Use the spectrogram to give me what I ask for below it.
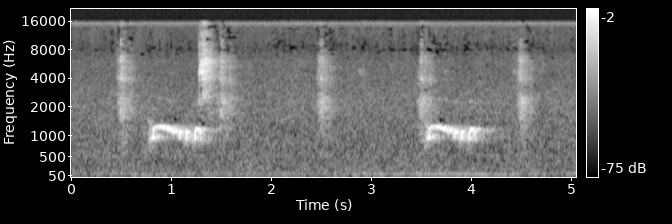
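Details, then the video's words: Zebra dove song used as a master recording to train young doves still learning to sing: soft low warbled coos in two phrases about three seconds apart over steady background hiss and faint clicks. "Kicau Burung Perkutut Yang Bisa Dibuat MAster Untuk Latihan Perkutut yang Masih Belajar Manggung"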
